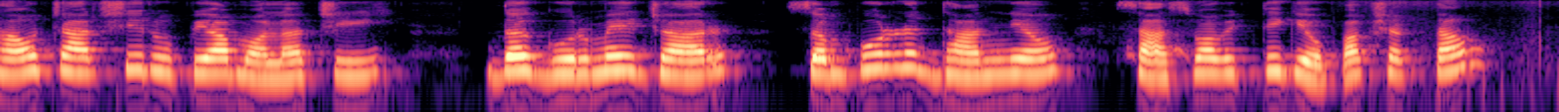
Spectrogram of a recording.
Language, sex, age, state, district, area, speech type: Goan Konkani, female, 30-45, Goa, Canacona, urban, read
